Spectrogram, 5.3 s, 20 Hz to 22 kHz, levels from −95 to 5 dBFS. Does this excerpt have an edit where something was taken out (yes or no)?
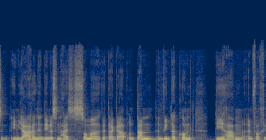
no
